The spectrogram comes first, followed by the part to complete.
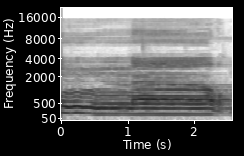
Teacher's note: فی النار یہاں پر نون مشدد غنہ ہوگا اور الف مدہ ہے اور یہاں پر وقف کریں گے تو را کا زیر سکون سے بدل جائے گا، تو را کو پھر پر پڑھیں گے اور یہاں پر وقف کی صورت میں مد عارض وقفی بھی ہوگا.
